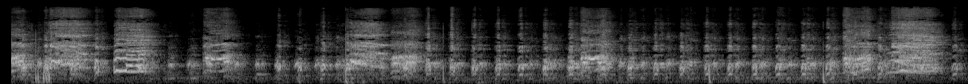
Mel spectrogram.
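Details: Noisy hens and roosters at Deokso Natural History Museum: a busy run of loud clucks and squawks, short harsh bursts repeating every second or so, with harmonic cackling notes mixed between them.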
